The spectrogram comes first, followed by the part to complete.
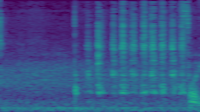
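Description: A poker-chip-style scratcher scraping the coating off a scratch-off lottery ticket in quick, repeated strokes.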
